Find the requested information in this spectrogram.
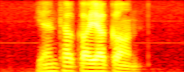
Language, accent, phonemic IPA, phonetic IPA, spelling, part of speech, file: Armenian, Eastern Armenian, /jentʰɑkɑjɑˈkɑn/, [jentʰɑkɑjɑkɑ́n], ենթակայական, adjective, Hy-ենթակայական.ogg
- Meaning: subject (attributive)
